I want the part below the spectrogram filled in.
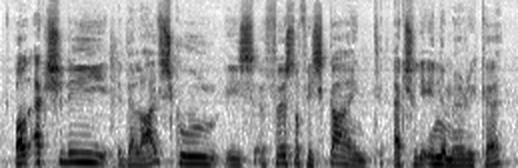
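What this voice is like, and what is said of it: South African accent. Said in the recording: “I'm originally from South Africa. ... Seemed like I recognized that accent.”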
